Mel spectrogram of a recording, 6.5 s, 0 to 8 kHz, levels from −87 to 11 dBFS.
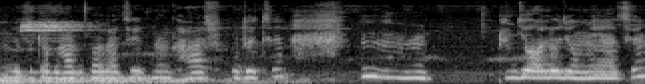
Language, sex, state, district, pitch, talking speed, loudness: Bengali, female, Jharkhand, Sahebganj, 225 Hz, 110 wpm, -17 LUFS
